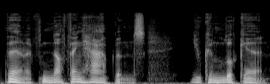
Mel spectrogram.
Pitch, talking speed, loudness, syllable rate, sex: 95 Hz, 175 wpm, -22 LUFS, 4.7 syllables/s, male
